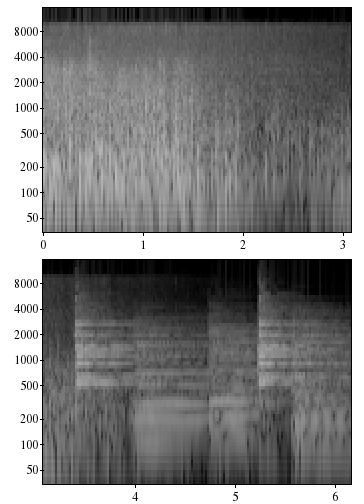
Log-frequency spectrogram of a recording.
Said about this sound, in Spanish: ¡Ay, mira los relámpagos! ¡Qué padre se ven! Sí, parece que forman grietas en el cielo. Y después, el estruendo.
